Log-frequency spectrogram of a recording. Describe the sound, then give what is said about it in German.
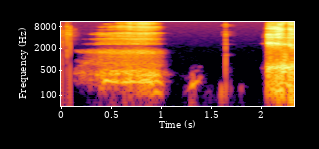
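Dry coughing from a person with a high fever and a rattling chest. A long rasping burst is followed by a few small sounds, then another abrupt, loud cough at the end. “Bisschen trockener Husten”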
